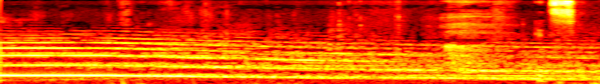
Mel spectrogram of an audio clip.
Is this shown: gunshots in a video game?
no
